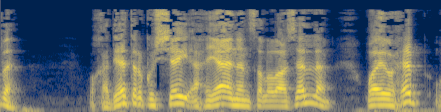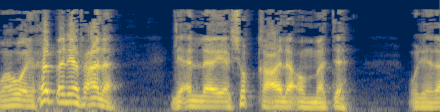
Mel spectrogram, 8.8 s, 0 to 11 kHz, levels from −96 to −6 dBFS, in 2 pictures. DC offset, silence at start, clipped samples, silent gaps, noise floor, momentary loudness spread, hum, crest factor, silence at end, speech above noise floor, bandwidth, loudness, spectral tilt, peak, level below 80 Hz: under 0.1%; 0 s; under 0.1%; none; -58 dBFS; 14 LU; none; 16 dB; 0 s; 44 dB; 8.8 kHz; -14 LUFS; -4.5 dB/octave; 0 dBFS; -44 dBFS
